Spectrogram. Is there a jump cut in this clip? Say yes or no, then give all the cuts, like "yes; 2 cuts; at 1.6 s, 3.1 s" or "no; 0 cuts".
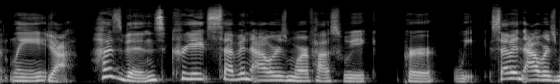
no; 0 cuts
